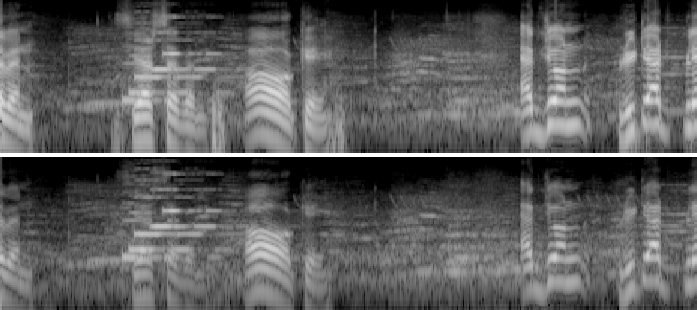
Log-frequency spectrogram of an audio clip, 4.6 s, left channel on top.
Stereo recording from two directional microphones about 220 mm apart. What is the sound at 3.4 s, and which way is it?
Speech, 50° left (ahead or behind).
